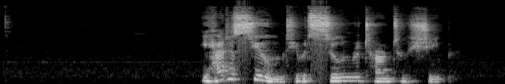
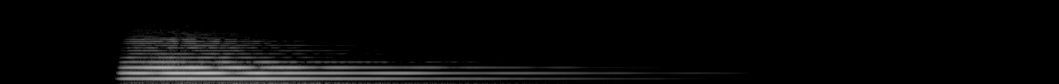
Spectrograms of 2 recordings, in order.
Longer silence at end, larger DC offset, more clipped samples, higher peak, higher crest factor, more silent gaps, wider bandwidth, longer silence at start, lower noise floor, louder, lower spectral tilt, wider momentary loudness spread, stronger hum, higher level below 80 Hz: second, 0.65 s vs 5.45 s; neither; neither; first, 0 dBFS vs -14 dBFS; about the same, 18 dB vs 16 dB; neither; first, over 20 kHz vs 6.4 kHz; first, 2 s vs 1.2 s; second, -62 dBFS vs under -90 dBFS; first, -12 LUFS vs -25 LUFS; second, -2 dB/octave vs -6.5 dB/octave; second, 11 LU vs 23 LU; neither; first, -54 dBFS vs -62 dBFS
